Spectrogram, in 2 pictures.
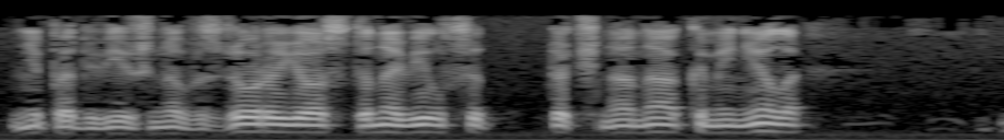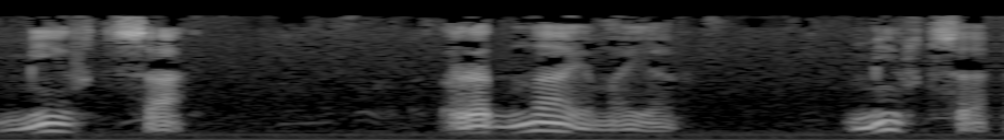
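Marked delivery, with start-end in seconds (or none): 5.0-10.0 soft, slow, breath-thin voice; barely voiced, fading call of a dying man; dying man's faint call. A narrator's reading. Dying man calls his beloved by name, faint and slow. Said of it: "отчётливо произнёс ... умирающий".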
